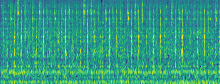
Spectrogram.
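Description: Janome domestic sewing machine running steadily while stitching fabric: an even motor hum with the rapid, regular tick of the needle.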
